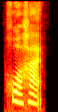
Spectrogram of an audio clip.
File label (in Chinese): "祸害", Chinese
